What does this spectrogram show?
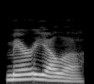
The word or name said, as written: Mariela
